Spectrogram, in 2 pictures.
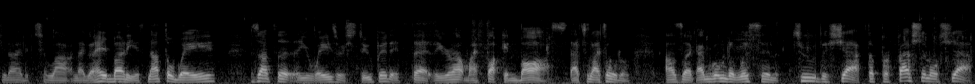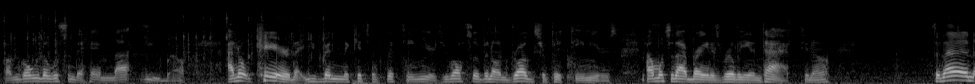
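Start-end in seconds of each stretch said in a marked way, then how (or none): none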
